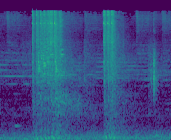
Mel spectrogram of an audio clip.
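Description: Gunfire crackles in Spec Ops The Line: two dense bursts of shots a little over a second apart, then a shorter third, all fairly distant and subdued.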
